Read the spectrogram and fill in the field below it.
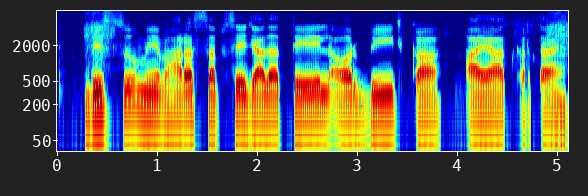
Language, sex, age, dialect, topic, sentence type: Hindi, male, 18-24, Awadhi Bundeli, agriculture, statement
